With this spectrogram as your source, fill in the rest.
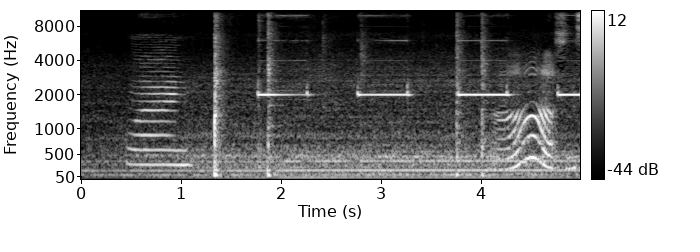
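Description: A Samsung microwave oven finishing a batch of popcorn hums steadily, then gives three long, clear electronic beeps, with a voice heard briefly in the background.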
